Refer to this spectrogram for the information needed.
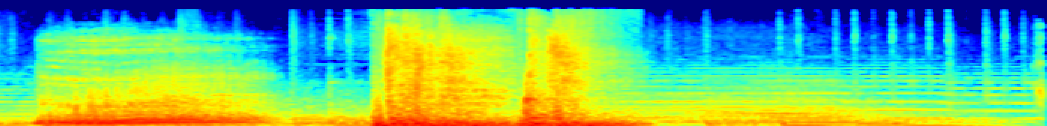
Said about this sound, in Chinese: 还真的用铁锤去打你丢的木桶了，这下锤子嵌进木桶里了，看他怎么办！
